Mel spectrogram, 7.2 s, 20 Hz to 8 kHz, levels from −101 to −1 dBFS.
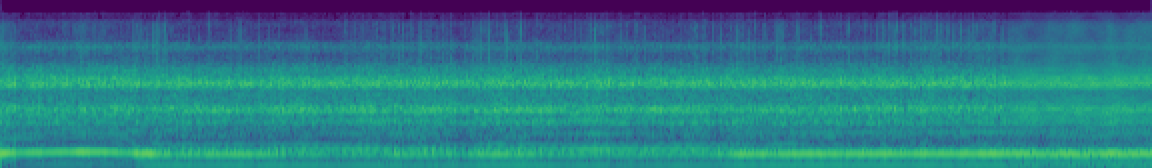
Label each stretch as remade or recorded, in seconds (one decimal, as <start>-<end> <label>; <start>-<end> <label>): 0.0-6.3 recorded; 6.3-7.2 remade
